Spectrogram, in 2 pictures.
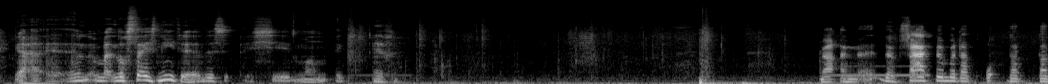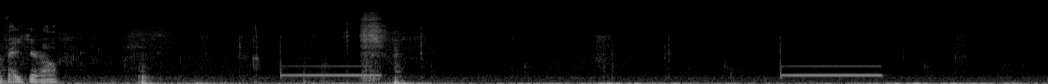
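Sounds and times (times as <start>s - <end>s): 
speech: 0.2s - 4.2s, 8.2s - 11.2s
unanswered telephone ringback tones: 3.4s - 10.8s.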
